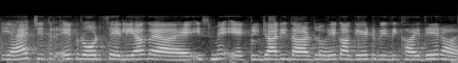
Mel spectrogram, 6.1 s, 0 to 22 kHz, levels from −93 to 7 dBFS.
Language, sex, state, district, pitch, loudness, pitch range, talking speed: Hindi, female, Uttar Pradesh, Shamli, 255 Hz, -15 LUFS, 245-265 Hz, 195 wpm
